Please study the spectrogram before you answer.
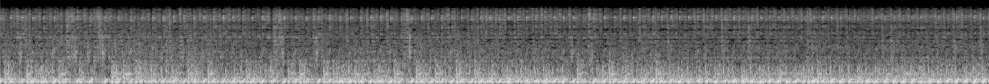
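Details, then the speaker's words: Rebuilt 5hp Briggs and Stratton single, fuel added to cylinder and carburetor, no muffler: loud, bare, rapid popping from the open exhaust port with a slightly uneven beat; running, just unsilenced, then shut off by kill wire. "This time I'm going to put a little bit in the carburetor too, and let's go. What do you know? She's running."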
